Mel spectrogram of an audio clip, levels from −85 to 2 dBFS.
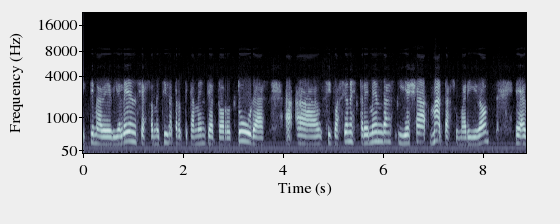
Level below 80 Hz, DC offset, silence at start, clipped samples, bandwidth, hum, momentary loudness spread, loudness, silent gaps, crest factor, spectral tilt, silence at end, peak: -60 dBFS; under 0.1%; 0.15 s; under 0.1%; 7.8 kHz; none; 8 LU; -19 LUFS; none; 14 dB; -5.5 dB/octave; 0 s; -4 dBFS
